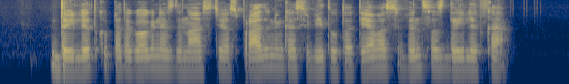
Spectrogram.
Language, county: Lithuanian, Kaunas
